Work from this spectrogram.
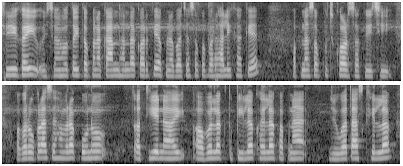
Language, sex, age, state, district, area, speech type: Maithili, female, 45-60, Bihar, Sitamarhi, rural, spontaneous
